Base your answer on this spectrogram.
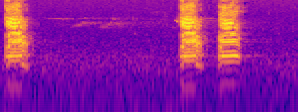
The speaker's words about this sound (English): And then eventually we ended up on these little takes that I took from a library of a goose recording and just made it really short and really neutral. And that's what we ended up with in the game.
